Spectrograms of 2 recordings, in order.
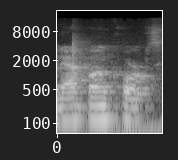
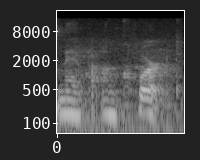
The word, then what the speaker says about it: Napa Uncorked: Now, and from there, the idea of Napa and Cork's Candles was made. You said our name wrong. Napa and Cork Candles? It's Napa Uncorked, not Napa and Cork's.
